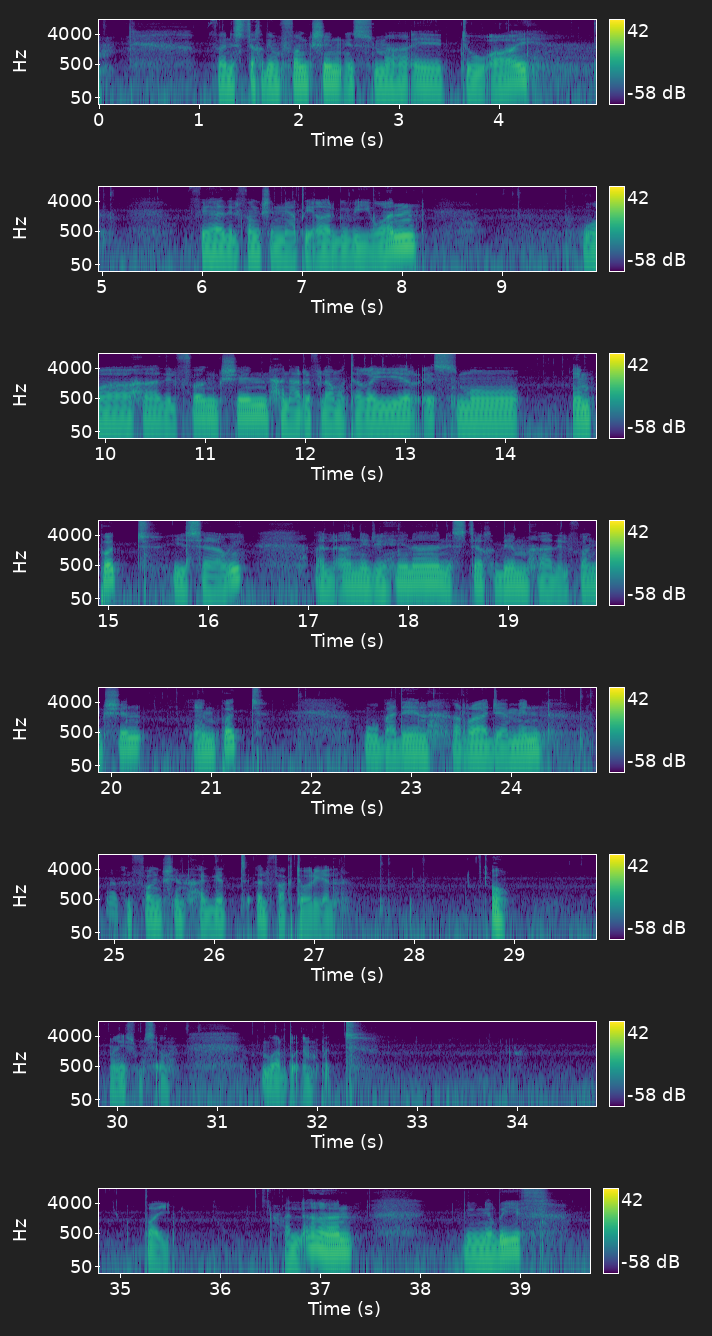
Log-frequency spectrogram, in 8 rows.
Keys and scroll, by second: 0.9 Escape, 1.3 o, 3.0-4.9 typing, 6.3-9.6 typing, 10.1-11.2 Left, 11.9-17.9 typing, 19.5 Right, 19.7 Right, 20.1-26.5 typing, 27.6 typing, 29.3-32.3 typing, 38.5 Escape, 38.9 typing.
